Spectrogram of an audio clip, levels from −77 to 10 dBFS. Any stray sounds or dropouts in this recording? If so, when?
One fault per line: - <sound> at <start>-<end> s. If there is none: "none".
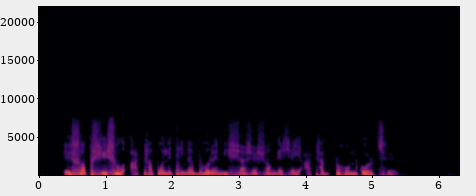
- dropout at 4.3-4.5 s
